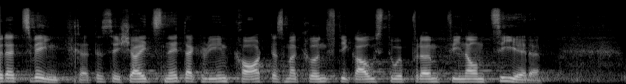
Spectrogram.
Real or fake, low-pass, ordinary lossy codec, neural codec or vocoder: real; 14.4 kHz; none; none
